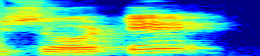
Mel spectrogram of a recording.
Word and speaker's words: Jatte: Jatte. Yep. So the answer is the Grand Jote. Okay, that's the pronunciation, is it?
